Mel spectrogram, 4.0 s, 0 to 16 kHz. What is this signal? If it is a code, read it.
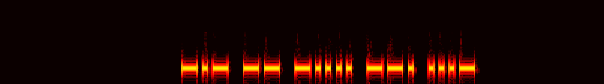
Morse code, heard as a keyed tone, about 34 wpm, 700 Hz. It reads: KM6GV
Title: USA Call Signs - 5 Characters - 4x Character Spacing - 35wpm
